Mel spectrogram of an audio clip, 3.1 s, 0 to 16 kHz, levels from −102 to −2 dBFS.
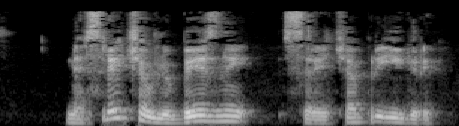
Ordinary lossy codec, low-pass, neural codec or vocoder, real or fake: MP3, 48 kbps; 14.4 kHz; none; real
